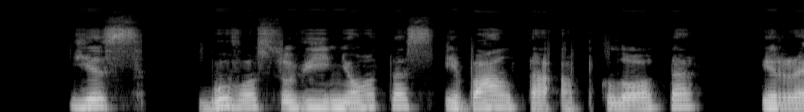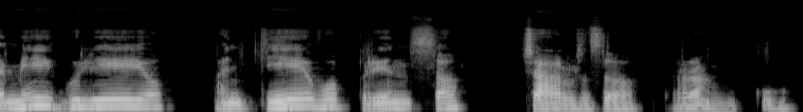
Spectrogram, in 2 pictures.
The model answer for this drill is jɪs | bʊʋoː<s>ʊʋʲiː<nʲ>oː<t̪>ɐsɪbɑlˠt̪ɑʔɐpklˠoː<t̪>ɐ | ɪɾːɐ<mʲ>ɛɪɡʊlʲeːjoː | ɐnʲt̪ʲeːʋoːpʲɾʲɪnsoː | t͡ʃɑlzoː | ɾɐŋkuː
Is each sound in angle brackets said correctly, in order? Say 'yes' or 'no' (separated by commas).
yes, yes, yes, yes, yes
